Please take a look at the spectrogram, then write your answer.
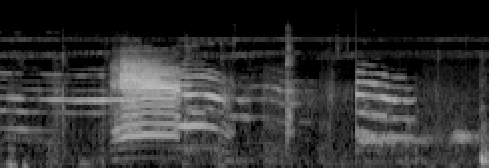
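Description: A cat meows several times at an animal shelter, with one long plaintive meow followed by shorter calls, close and fairly loud against a quiet background.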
